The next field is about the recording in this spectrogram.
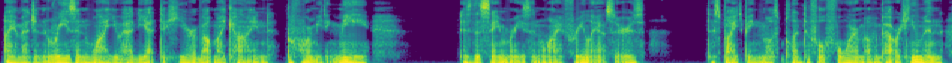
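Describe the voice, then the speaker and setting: A man voicing a husky, slow-talking sarcastic demon. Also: low-pitched, a little mellow, no room sound, studio quality, exaggerated voice. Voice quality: breathy, husky, gravelly near-whisper. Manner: sardonic, deliberate, wordy. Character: sarcastic, world-weary male demon, articulate and wry. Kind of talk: intimate audio roleplay monologue to the listener. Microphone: close mic, dry.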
